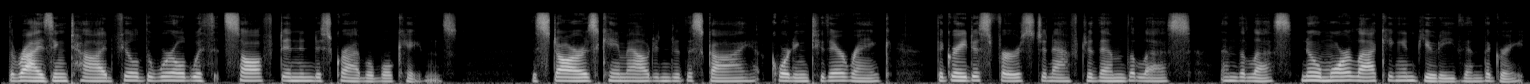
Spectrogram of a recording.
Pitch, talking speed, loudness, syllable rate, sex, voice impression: 160 Hz, 160 wpm, -20 LUFS, 4.2 syllables/s, female, feminine, middle-aged, tensed, powerful, hard, clear, slightly raspy, intellectual, calm, slightly reassuring, slightly strict, slightly sharp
